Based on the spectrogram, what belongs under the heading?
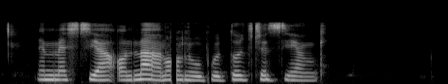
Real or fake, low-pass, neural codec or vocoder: fake; 7.2 kHz; autoencoder, 48 kHz, 32 numbers a frame, DAC-VAE, trained on Japanese speech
